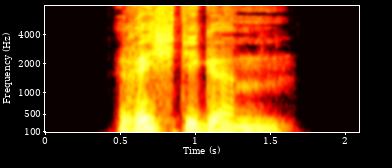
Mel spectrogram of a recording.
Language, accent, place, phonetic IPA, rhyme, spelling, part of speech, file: German, Germany, Berlin, [ˈʁɪçtɪɡəm], -ɪçtɪɡəm, richtigem, adjective, De-richtigem.ogg
- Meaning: strong dative masculine/neuter singular of richtig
